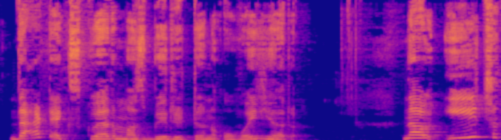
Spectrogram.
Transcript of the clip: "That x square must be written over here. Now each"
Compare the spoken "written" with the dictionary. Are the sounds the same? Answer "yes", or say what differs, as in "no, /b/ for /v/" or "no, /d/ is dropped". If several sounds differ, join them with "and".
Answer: yes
